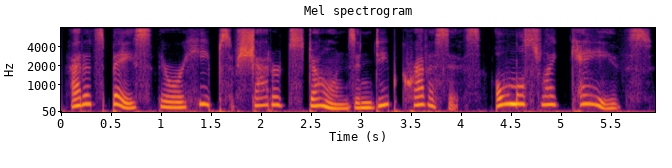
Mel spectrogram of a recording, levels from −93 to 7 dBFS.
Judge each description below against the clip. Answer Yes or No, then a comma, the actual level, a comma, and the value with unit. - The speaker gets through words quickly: No, average, 150 wpm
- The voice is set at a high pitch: Yes, high, 240 Hz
